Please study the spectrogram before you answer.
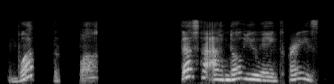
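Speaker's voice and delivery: stunned and disgusted; outraged disbelief. Real, not acted. Streamer reacting to the killer's request with outraged disbelief.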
